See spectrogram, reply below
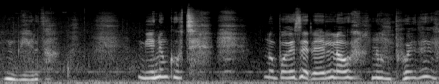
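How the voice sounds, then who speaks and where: A woman's voice: sits high, slow, background noise. An actress playing a young married woman on a night drive in a dramatized true-crime audio story. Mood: frightened.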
